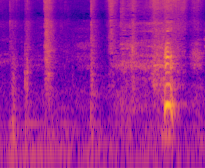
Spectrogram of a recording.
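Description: A woman out of breath after a badminton rally: faint breathing, then one short, high-pitched breathy vocal sound, falling in pitch, about two-thirds of the way in.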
